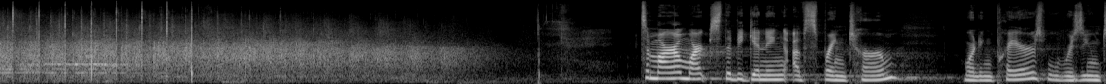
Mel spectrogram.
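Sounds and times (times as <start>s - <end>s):
audience applause: 0.0s - 5.0s
speech: 6.4s - 11.0s.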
